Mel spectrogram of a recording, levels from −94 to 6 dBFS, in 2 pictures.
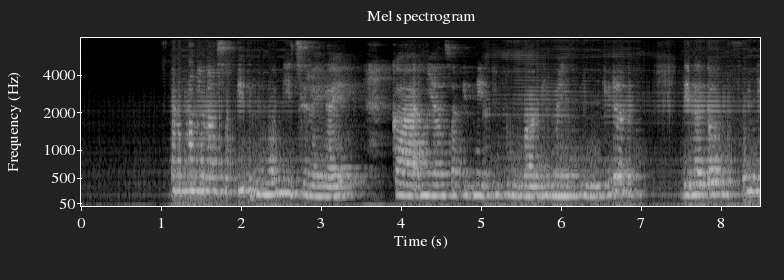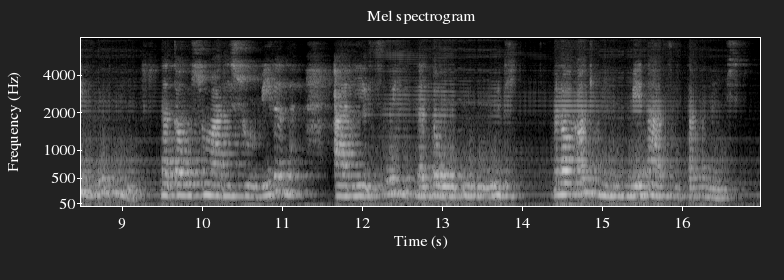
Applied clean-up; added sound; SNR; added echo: neural separator model SepFormer DNS4.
